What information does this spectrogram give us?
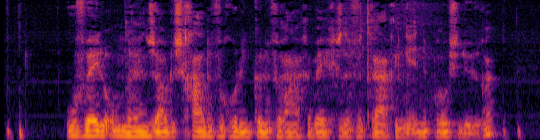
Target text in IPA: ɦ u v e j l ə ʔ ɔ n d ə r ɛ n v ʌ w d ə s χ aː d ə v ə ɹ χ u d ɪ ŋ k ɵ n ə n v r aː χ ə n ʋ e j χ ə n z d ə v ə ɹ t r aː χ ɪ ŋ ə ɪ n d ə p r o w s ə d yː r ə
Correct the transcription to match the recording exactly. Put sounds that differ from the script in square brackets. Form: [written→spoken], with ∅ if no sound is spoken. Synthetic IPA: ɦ u v e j l ə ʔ ɔ n d ə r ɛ n [v→z] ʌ w d ə s χ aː d ə v ə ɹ χ u d ɪ ŋ k ɵ n ə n v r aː χ ə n ʋ e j χ ə n z d ə v ə ɹ t r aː χ ɪ ŋ ə ɪ n d ə p r o w s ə d yː r ə

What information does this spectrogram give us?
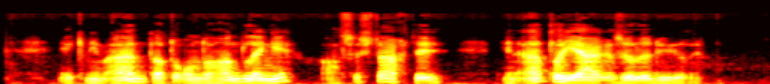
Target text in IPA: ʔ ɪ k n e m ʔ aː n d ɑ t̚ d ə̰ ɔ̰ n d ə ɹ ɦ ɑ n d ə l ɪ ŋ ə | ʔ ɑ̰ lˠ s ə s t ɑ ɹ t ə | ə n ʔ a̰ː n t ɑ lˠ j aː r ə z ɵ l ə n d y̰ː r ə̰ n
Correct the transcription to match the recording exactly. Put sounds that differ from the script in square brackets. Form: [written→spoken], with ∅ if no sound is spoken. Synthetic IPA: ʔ ɪ k n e m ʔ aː n d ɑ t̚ d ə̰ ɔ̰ n d ə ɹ ɦ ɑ n d ə l ɪ ŋ ə | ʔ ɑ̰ lˠ s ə s t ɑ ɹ t ə | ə n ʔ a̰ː n t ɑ lˠ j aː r ə z ɵ l ə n d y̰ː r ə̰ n

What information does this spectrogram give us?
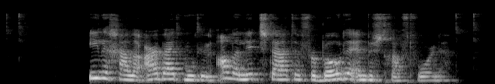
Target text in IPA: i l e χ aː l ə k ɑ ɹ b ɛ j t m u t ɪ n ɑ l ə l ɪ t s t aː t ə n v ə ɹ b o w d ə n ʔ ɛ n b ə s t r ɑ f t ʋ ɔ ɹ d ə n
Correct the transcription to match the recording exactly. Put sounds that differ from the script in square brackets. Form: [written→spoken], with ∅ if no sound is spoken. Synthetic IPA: i l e χ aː l ə [k→ʔ] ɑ ɹ b ɛ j t m u t ɪ n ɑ l ə l ɪ t s t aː t ə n v ə ɹ b o w d ə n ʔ ɛ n b ə s t r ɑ f t ʋ ɔ ɹ d ə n

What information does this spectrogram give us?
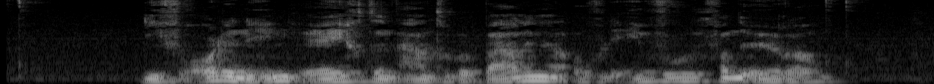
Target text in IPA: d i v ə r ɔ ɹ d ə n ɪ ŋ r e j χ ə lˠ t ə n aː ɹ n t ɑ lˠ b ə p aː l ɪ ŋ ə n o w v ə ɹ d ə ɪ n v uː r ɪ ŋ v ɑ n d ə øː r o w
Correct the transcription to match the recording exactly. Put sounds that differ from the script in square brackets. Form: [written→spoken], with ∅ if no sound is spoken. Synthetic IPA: d i v ə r ɔ ɹ d ə n ɪ ŋ r e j χ ə lˠ t ə n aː [ɹ→∅] n t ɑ lˠ b ə p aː l ɪ ŋ ə n o w v ə ɹ d ə ɪ n v uː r ɪ ŋ v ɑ n d ə øː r o w

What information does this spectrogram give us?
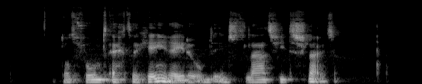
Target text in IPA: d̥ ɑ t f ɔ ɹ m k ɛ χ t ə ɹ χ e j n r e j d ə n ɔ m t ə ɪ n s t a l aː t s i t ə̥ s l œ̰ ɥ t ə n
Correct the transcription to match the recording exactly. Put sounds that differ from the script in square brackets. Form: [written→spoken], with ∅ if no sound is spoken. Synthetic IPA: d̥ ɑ t f ɔ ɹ m [k→t] ɛ χ t ə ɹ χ e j n r e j d ə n ɔ m [t→d] ə ɪ n s t a l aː t s i t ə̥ s l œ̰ ɥ t ə n

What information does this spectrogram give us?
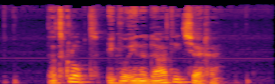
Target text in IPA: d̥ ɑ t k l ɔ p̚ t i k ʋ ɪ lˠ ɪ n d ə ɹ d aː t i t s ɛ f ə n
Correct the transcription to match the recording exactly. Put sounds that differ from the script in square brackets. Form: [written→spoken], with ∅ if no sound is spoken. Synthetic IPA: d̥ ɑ t k l ɔ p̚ t [i→ɪ] k ʋ ɪ lˠ ɪ n d ə ɹ d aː t i t s ɛ [f→χ] ə n

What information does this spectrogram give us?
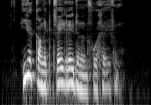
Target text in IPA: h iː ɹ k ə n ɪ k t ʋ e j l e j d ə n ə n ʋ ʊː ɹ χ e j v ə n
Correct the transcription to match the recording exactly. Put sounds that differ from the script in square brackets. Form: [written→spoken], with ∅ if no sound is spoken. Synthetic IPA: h iː ɹ k [ə→ɑ] n ɪ k t ʋ e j [l→r] e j d ə n ə n [ʋ→v] ʊː ɹ χ e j v ə n

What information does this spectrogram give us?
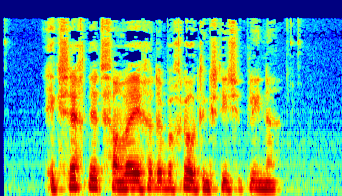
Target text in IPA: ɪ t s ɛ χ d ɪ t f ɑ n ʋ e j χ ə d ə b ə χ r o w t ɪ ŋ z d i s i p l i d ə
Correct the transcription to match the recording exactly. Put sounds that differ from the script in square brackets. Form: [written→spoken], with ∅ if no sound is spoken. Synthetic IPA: ɪ [t→k] s ɛ χ d ɪ t f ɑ n ʋ e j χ ə d ə b ə χ r o w t ɪ ŋ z d i s i p l i [d→n] ə

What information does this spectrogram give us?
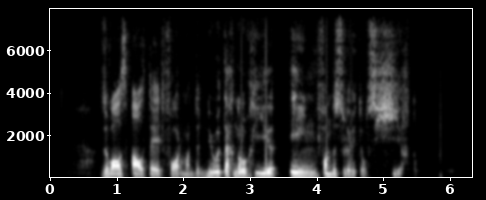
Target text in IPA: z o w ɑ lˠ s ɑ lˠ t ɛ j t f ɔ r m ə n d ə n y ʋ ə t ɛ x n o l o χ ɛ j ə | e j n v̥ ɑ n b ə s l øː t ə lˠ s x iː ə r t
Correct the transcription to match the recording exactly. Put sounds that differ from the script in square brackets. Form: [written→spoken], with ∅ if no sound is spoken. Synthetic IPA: z o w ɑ lˠ s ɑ lˠ t ɛ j t f ɔ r m ə n d ə n y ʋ ə t ɛ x n o l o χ [ɛ→i] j ə | e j n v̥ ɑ n [b→d] ə s l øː t ə lˠ s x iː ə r t

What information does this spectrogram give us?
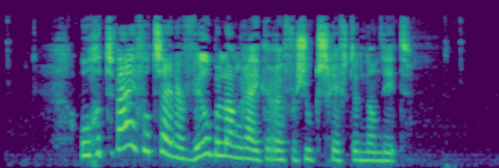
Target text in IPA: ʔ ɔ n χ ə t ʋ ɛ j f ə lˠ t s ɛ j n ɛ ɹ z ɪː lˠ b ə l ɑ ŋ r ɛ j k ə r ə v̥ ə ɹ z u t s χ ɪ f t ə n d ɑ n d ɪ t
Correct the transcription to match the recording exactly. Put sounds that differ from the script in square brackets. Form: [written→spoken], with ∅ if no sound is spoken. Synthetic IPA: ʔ ɔ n χ ə t ʋ ɛ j f ə lˠ t s ɛ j n ɛ ɹ [z→v] ɪː lˠ b ə l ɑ ŋ r ɛ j k ə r ə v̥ ə ɹ z u [t→k] s χ ɪ f t ə n d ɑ n d ɪ t

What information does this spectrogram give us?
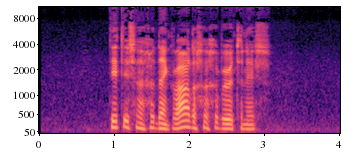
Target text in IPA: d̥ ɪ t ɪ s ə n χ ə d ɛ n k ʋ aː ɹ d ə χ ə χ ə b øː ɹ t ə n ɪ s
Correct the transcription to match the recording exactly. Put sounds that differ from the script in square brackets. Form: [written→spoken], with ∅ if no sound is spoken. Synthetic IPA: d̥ ɪ t ɪ s ə n χ ə d ɛ [n→ŋ] k ʋ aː ɹ d ə χ ə χ ə b øː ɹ t ə n ɪ s

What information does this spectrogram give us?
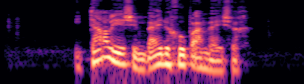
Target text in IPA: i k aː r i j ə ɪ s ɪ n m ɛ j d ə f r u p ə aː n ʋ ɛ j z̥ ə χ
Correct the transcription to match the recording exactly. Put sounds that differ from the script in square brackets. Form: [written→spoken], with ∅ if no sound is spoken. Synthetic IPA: i [k→t] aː [r→l] i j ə ɪ s ɪ n [m→b] ɛ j d ə [f→χ] r u p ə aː n ʋ [ɛ→e] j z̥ ə χ

